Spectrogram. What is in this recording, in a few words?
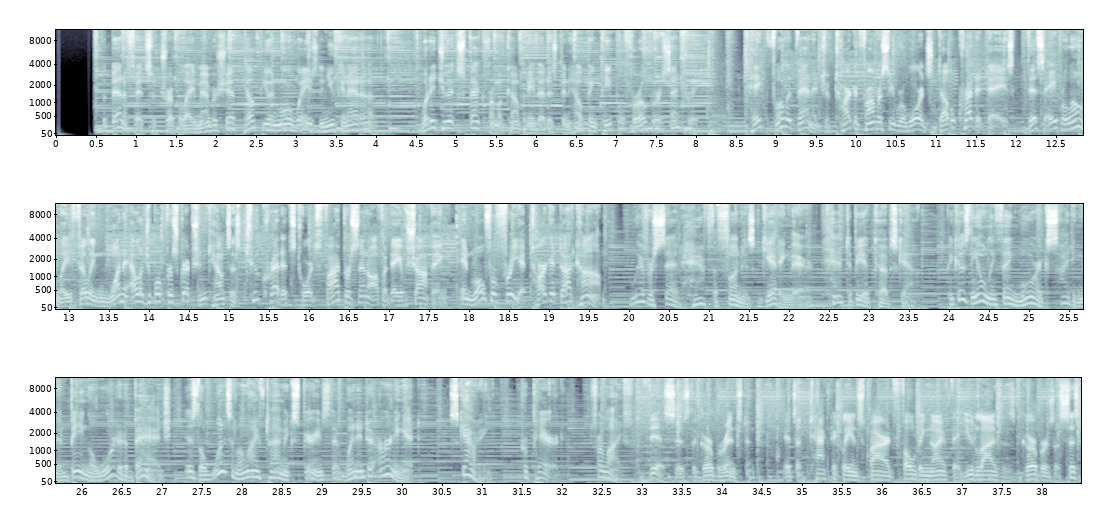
Comm Demo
